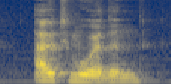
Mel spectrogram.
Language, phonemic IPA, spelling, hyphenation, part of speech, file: Dutch, /ˈœy̯tˌmoːr.də(n)/, uitmoorden, uit‧moor‧den, verb, Nl-uitmoorden.ogg
- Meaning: to exterminate, to annihilate, to murder (almost) all members of a group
